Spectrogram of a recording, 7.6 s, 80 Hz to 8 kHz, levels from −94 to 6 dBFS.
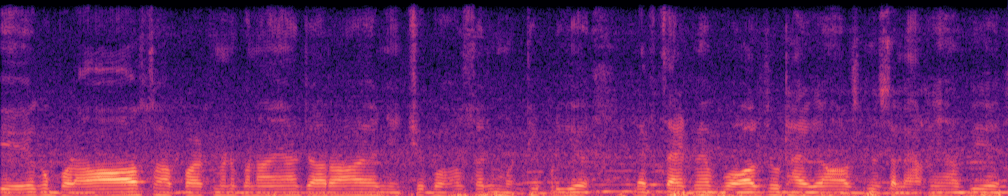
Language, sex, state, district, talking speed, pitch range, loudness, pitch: Hindi, male, Haryana, Jhajjar, 180 wpm, 120-130 Hz, -18 LUFS, 125 Hz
